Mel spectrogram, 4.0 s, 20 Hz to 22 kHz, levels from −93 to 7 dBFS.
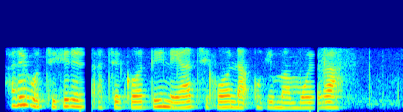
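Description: At 0.80 s, just before "atĩ ngothi nĩyatigwo na", about 120 ms is lost to packet loss with pitch repetition. The last pitch period loops as a buzzy hold fading toward silence. At 3.10 s, after "ngothi nĩyatigwo na ũgima", an 80 ms loss gives a shorter hold.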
